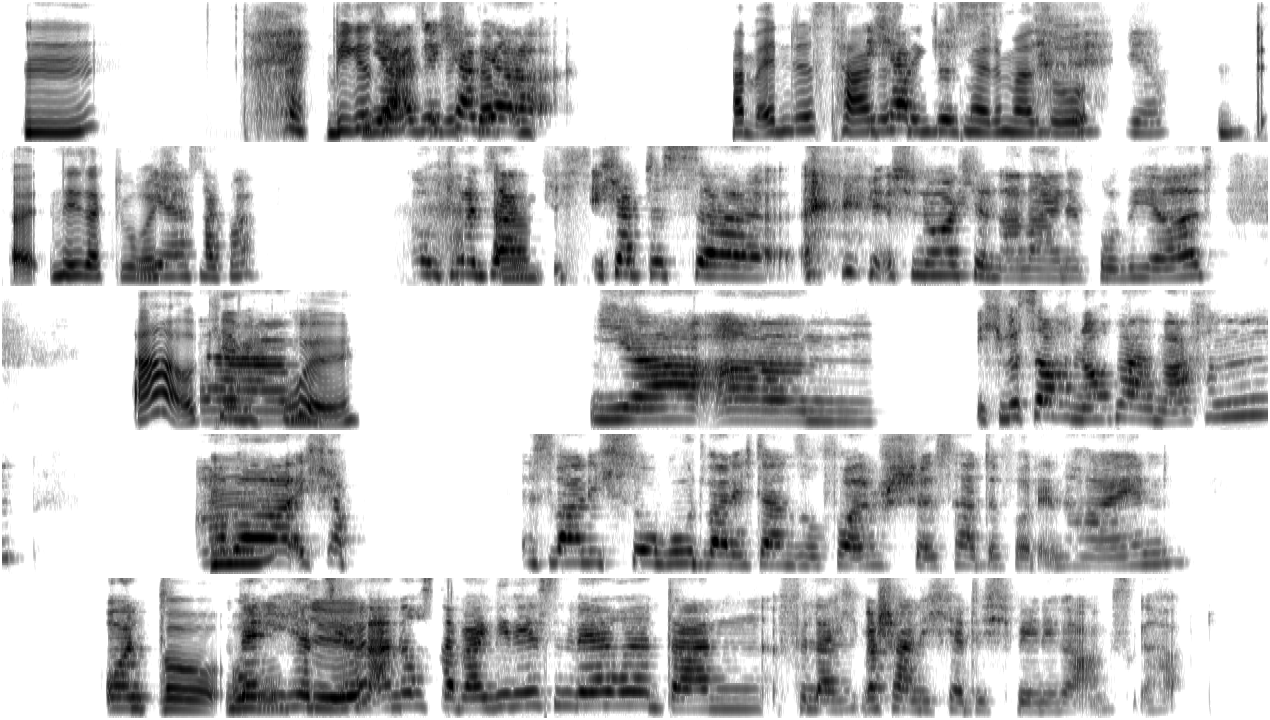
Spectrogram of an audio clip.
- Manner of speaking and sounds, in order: chuckle; chuckle
- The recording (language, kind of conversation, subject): German, unstructured, Was ist dir wichtig, wenn du für die Zukunft sparst?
